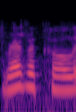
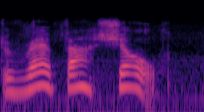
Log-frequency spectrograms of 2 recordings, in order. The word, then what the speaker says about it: Revachol: And yes, Revicol is pronounced Revachol.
